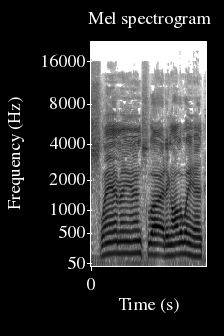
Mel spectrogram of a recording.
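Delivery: ordinary delivery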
